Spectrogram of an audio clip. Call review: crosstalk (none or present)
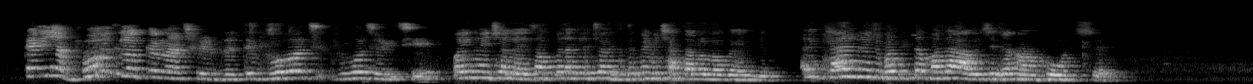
none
